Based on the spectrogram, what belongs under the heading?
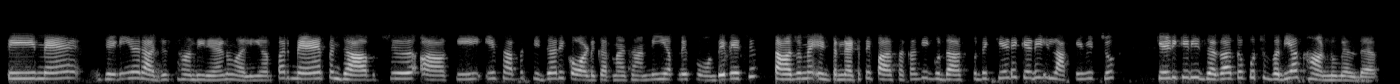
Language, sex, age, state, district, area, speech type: Punjabi, female, 18-30, Punjab, Gurdaspur, rural, conversation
